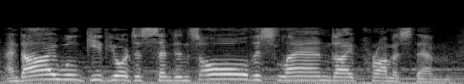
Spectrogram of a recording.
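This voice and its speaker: A man's voice: high-pitched, animated, slow. An actor playing an earnest male prophet who pleads in an impassioned, beseeching way in a dramatized scripture reading. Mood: pleading. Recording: dull band-limited sound, faint music.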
